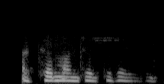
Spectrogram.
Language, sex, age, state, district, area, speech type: Punjabi, female, 30-45, Punjab, Fazilka, rural, conversation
